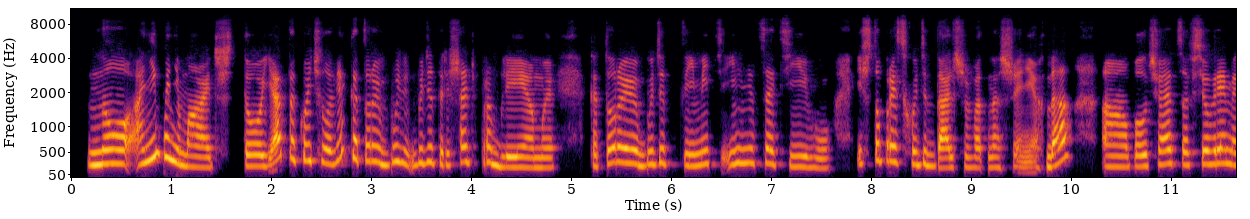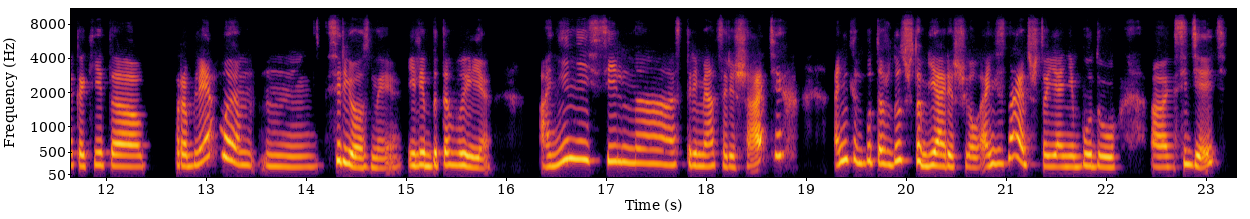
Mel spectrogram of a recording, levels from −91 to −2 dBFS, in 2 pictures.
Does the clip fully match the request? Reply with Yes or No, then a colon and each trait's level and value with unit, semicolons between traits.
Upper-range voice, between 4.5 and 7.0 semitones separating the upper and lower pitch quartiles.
Yes: high, 245 Hz; average, 5.0 semitones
